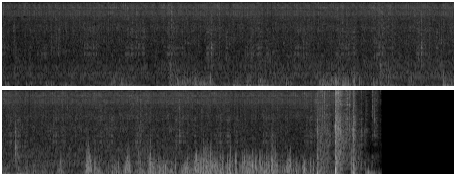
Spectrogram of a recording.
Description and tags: Mountain-Bike Wall Crash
